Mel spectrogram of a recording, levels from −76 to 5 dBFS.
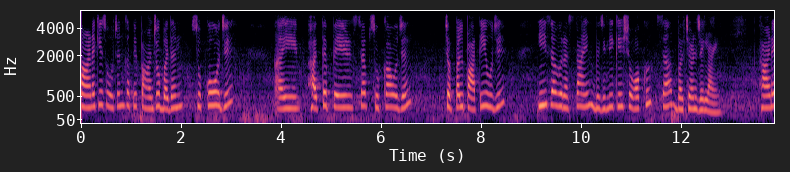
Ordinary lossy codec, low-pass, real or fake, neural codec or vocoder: none; 5.4 kHz; fake; codec, 16 kHz, 4 kbps, X-Codec, HuBERT features, trained on general audio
